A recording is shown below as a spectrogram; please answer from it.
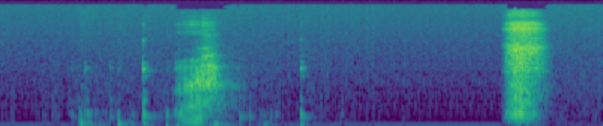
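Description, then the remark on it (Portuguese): A sharp sneeze bursts out after a few quick breaths and clicks, followed by a second shorter, loud sneeze a couple of seconds later. “Vou espirrar.”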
